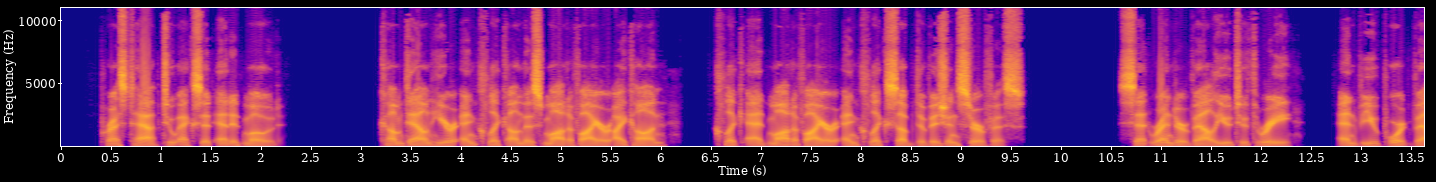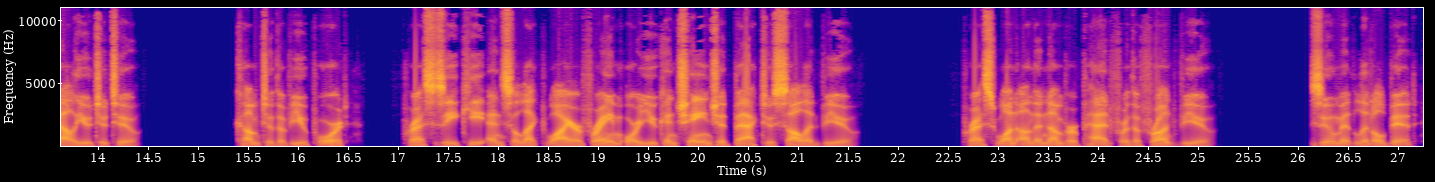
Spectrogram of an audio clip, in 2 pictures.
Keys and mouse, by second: 0.5 Tab, 4.0 click, 5.7 click, 12.8 click, 13.9 click, 16.8 z, 17.4 z, 18.1 click, 20.2 z, 21.1 click, 23.2 KP_1.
